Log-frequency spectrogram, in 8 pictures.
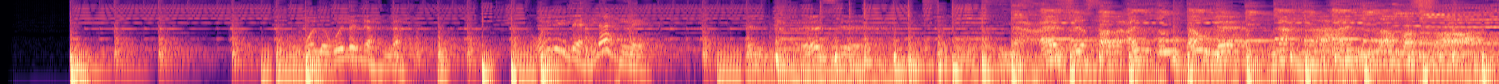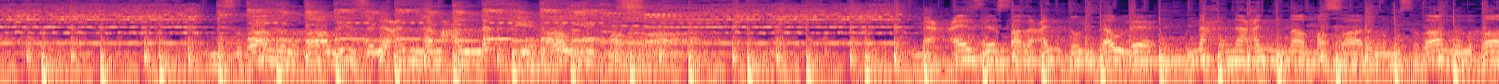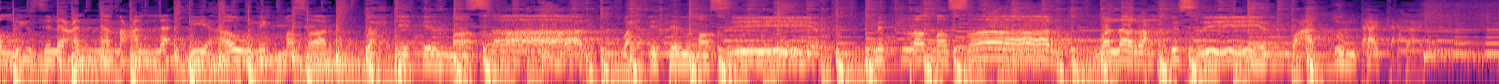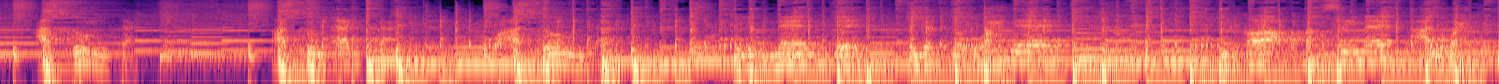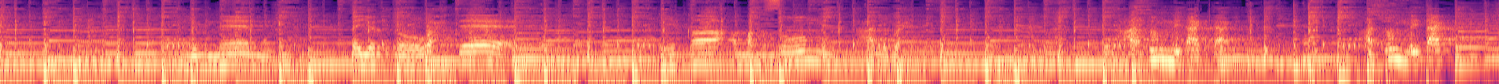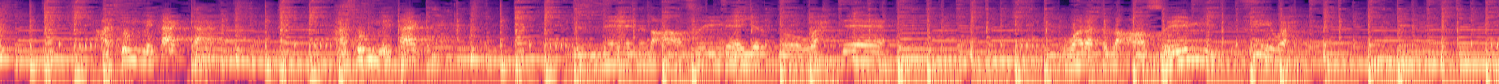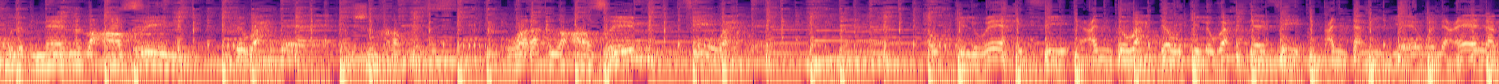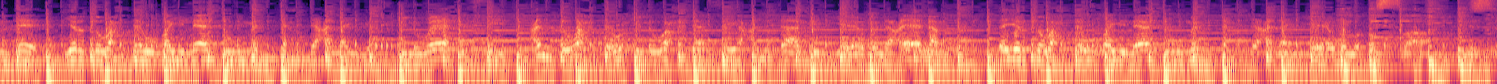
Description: انشاد منفرد                       ل وحدة المسار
